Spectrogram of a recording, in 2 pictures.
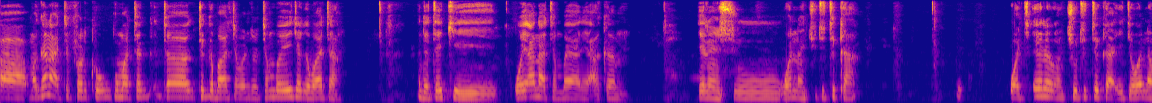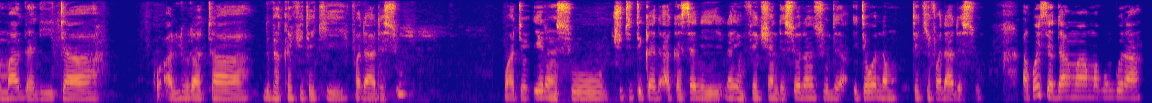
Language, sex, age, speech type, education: Hausa, male, 30-45, spontaneous, tertiary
